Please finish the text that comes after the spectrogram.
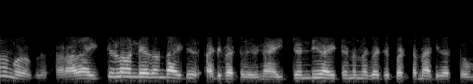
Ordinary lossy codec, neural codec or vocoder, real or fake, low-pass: none; none; real; 3.6 kHz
